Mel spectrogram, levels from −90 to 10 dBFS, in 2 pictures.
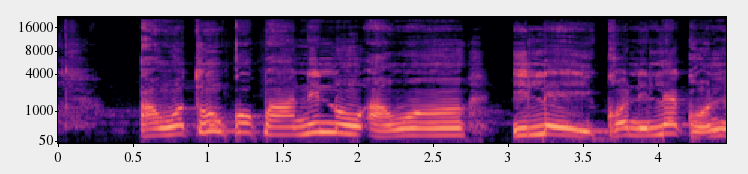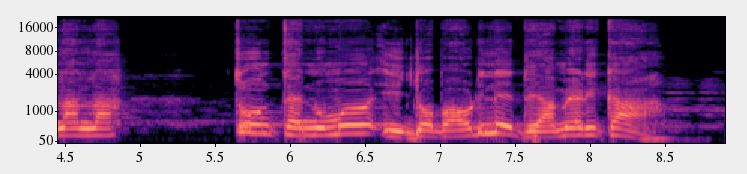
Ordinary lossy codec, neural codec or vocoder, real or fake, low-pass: none; none; real; none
